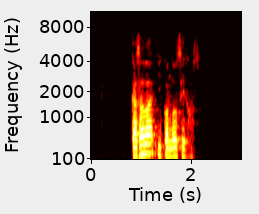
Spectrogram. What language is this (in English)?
Spanish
